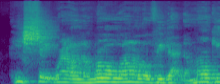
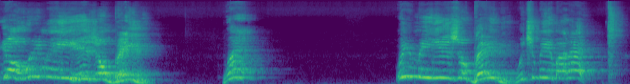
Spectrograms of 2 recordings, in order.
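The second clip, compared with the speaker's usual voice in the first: angry shouting; 13 semitones higher than usual. Retold or imitated. On the phone, yelling at Samantha over the baby, angry shout. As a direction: demand an answer, shouting in disbelief. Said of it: "I got the phone angry as hell".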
